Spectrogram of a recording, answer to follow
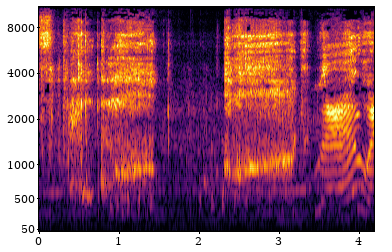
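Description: Breathy, strained vocal noises of a character tasting something foul, with a short lull in the middle and a rising vocal glide near the end.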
